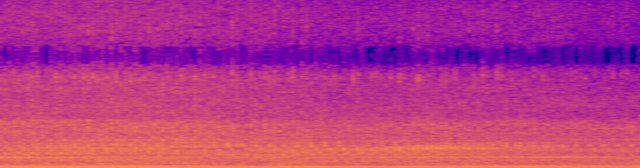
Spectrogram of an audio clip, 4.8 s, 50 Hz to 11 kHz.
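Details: 1999 Dodge 2500 5.9 24V Cummins started around -3°F in Iowa, unstarted for weeks: steady, fast diesel clatter at even high idle with a rough, uneven beat, the normal cold three-cylinder high-idle warm-up mode.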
